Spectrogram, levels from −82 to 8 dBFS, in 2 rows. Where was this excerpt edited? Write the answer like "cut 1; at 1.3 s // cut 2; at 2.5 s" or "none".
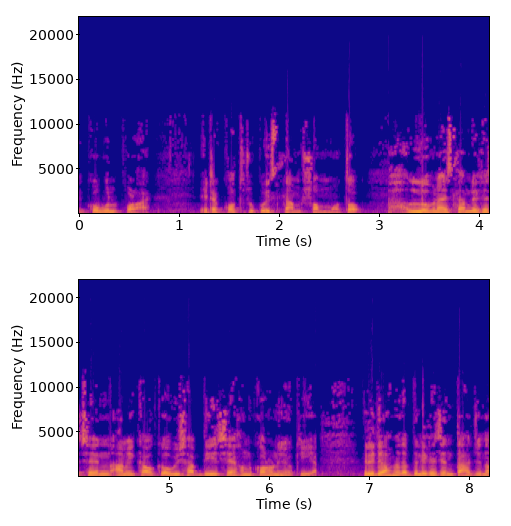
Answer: cut 1; at 3.2 s // cut 2; at 6.4 s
